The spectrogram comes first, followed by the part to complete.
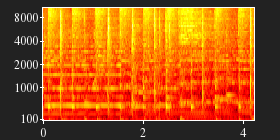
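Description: Live band music led by percussion: drums strike a quick, even beat, about four hits a second, under a held keyboard melody.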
